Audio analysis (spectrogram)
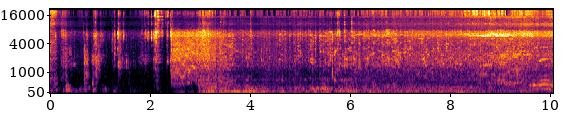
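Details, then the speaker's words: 1986 Dodge W150 with a 5.9 (360) V8 and dual-pickup distributor, after a no-spark no-start was fixed by replacing the start/run relay; brief cranking, then it catches at once into a steady, even idle with no stumbles. "Put that relay in, and it fires right up."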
